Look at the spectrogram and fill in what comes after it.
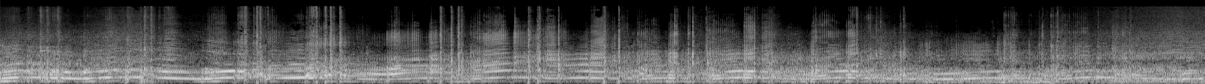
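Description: A car engine revved over and over in quick throttle blips, its pitch rising and falling about once a second, with a run of sharp pops and cracks around the middle.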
